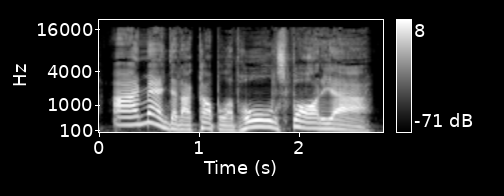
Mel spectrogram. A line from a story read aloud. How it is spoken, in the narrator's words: boomed Gobber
